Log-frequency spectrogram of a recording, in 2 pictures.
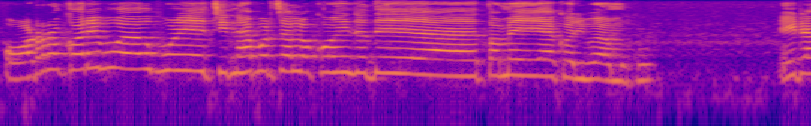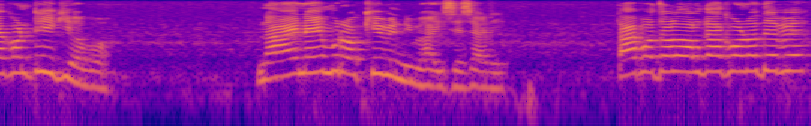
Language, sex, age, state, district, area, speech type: Odia, female, 30-45, Odisha, Jagatsinghpur, urban, spontaneous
